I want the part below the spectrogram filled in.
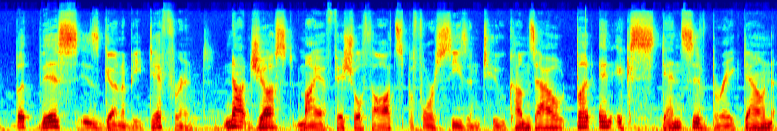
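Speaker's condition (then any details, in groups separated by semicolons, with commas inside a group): No condition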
